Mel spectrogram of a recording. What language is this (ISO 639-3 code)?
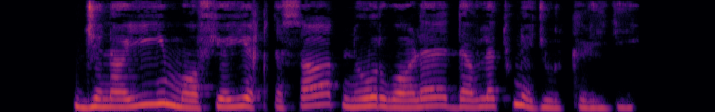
pus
